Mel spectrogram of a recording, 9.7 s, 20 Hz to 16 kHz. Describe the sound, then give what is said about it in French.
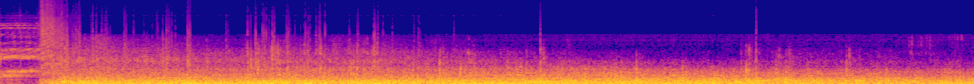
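An atomic bomb explosion, the first Soviet atomic test of 1949 in Kazakhstan, bursts in suddenly and becomes a deep, loud, continuous roaring rumble that holds steady for about nine seconds. “Le 29 août 1949, l'URSS a fait exploser sa première bombe atomique dans le Kazakhstan”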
